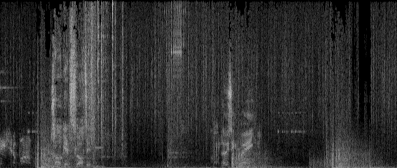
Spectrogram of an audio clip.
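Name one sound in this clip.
A rifle fires loud booming shots.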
